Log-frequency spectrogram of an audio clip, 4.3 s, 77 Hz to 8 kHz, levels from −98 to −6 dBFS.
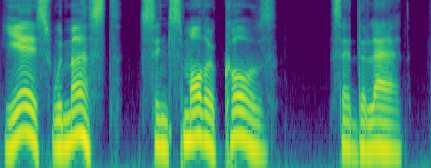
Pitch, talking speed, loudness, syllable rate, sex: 150 Hz, 125 wpm, -17 LUFS, 3.3 syllables/s, male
